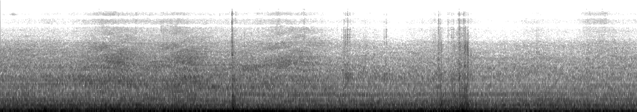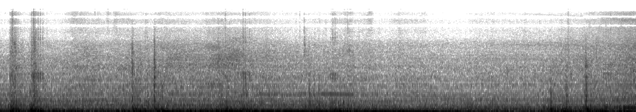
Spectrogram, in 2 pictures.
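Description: Car engine and road noise heard from inside the cabin while driving, a steady low rumble, with a couple of brief knocks about seven and ten seconds in.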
